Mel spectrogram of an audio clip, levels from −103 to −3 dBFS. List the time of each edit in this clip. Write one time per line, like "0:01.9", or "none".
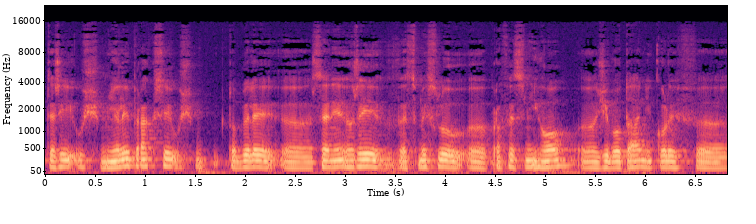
0:02.7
